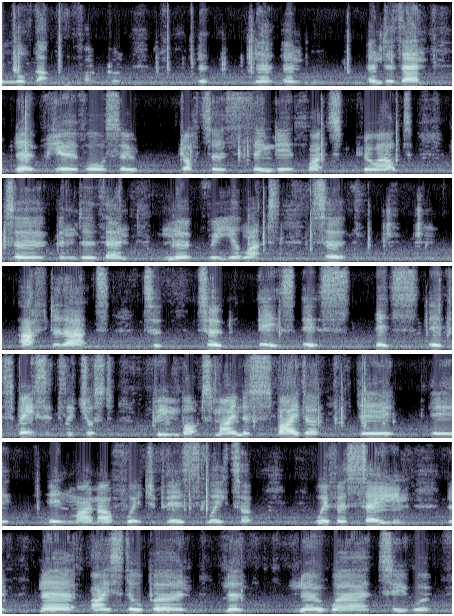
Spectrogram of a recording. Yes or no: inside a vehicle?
yes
